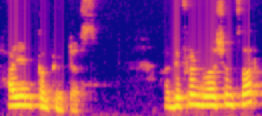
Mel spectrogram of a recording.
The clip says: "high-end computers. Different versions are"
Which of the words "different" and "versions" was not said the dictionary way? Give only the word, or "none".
versions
